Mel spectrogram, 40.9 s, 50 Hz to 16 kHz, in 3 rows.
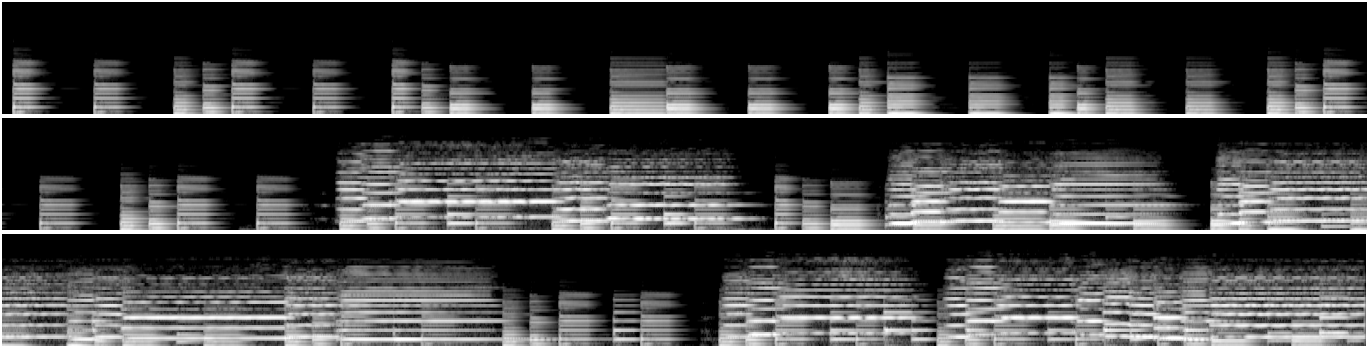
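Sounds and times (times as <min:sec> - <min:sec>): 
piano: 0:00.0 - 0:40.9
beginner violin: 0:16.8 - 0:21.5, 0:22.3 - 0:32.6, 0:34.4 - 0:40.9.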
